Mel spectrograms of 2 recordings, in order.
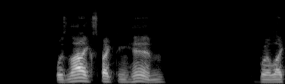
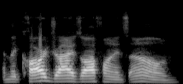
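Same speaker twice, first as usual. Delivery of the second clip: normal talking voice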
